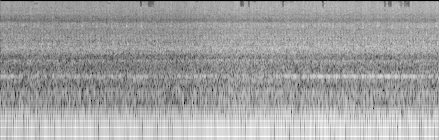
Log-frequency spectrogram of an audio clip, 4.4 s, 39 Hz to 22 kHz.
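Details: Yale GLC050 forklift, Mazda F2 throttle-body injected engine, computer now compensating for lean-at-idle code 522: steady even idle hum with faint fixed tone, no misses; normal idle.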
